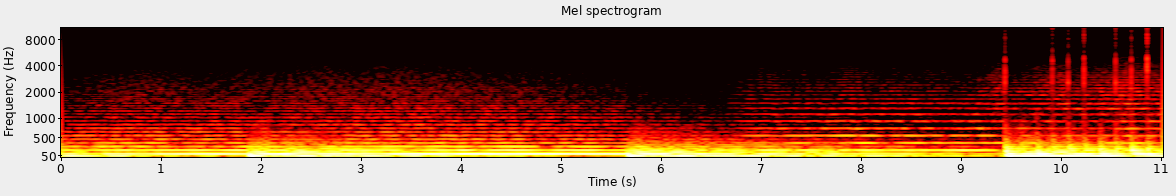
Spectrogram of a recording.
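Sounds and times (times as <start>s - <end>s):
low synthesizer drone: 0.0s - 11.0s
deep pulse: 1.8s - 4.3s, 5.4s - 8.4s, 9.4s - 11.0s.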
